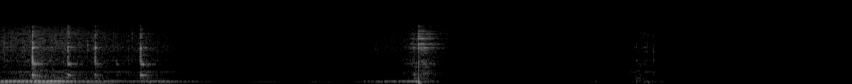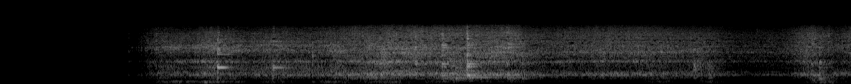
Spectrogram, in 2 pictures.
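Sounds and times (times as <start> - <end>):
tomatoes sizzling in hot oil: 0.0 - 4.5, 9.8 - 17.0.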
